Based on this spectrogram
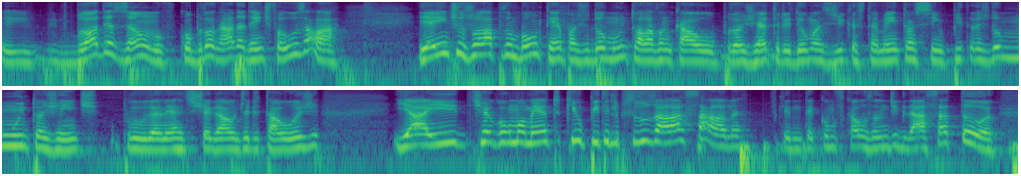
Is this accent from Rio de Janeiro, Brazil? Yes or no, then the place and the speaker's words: yes; interior of Rio de Janeiro, Brazil; moved away; also born or lived in Espírito Santo; Então eu morava no interior do, do Rio de Janeiro lá. Eu nasci em Espírito Santo, interior do Rio, depois meus pais tiveram que se mudar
